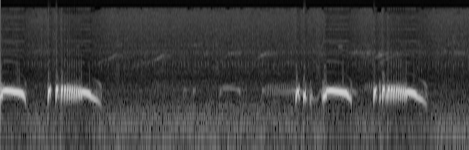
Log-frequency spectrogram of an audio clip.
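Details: Spotted dove singing the long-duration banggo song: three loud, mellow, descending coo phrases, each a short note then a drawn-out falling coo. Fainter coos from other doves sound between them.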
